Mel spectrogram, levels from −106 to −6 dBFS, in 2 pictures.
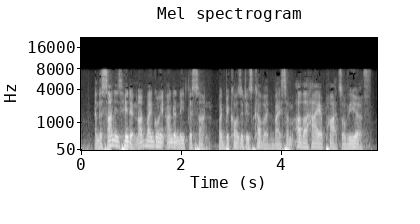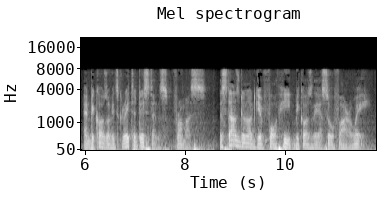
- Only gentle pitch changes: No, average, 4.6 semitones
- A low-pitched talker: Yes, very low, 95 Hz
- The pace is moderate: No, fast, 235 wpm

